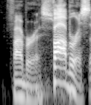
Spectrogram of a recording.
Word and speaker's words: Fabares: We had text, follow-up text on Shelley, how do you say it? Fabares? Is that how you say her name? Fabares? – Fabares. – Okay. Yes.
